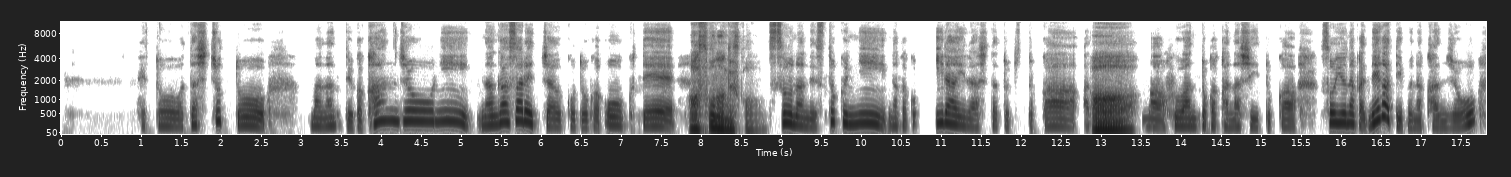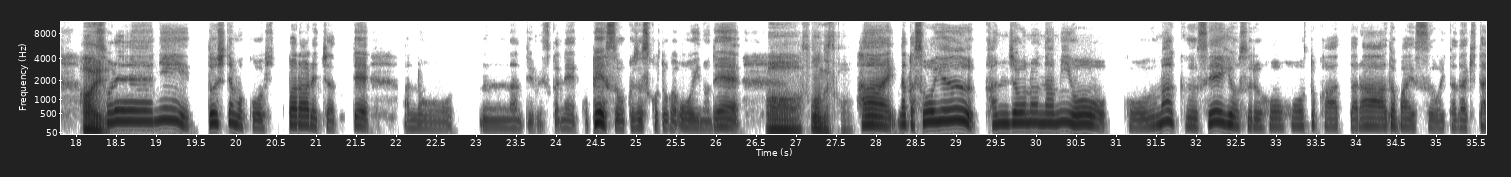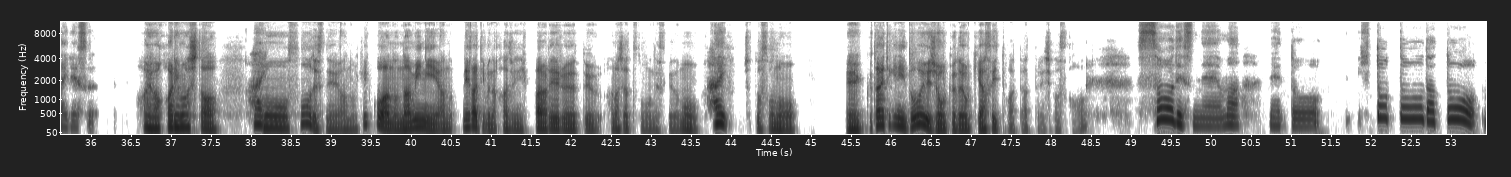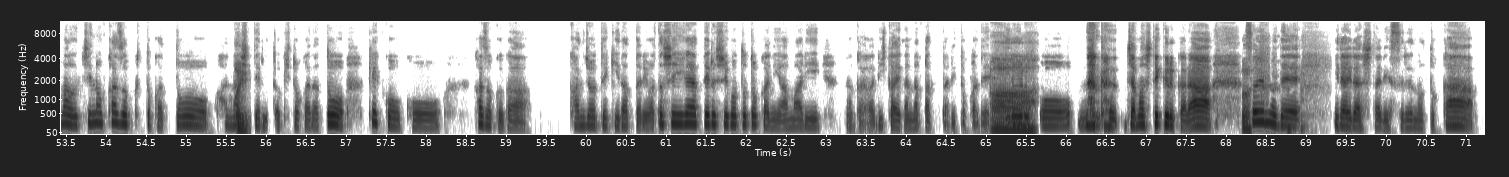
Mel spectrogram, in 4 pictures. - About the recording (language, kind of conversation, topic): Japanese, advice, 感情が激しく揺れるとき、どうすれば受け入れて落ち着き、うまくコントロールできますか？
- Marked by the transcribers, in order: laughing while speaking: "なんか"; unintelligible speech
